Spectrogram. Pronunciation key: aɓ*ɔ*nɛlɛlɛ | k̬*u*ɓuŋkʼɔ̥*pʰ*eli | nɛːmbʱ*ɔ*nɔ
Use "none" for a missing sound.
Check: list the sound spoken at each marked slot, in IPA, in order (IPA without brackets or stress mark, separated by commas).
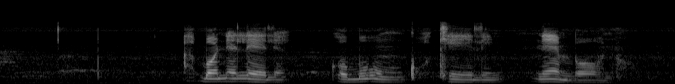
ɔ, o, kʰ, ɔː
